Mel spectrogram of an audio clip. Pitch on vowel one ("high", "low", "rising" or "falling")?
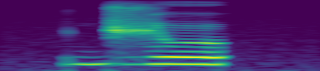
high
